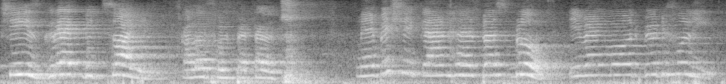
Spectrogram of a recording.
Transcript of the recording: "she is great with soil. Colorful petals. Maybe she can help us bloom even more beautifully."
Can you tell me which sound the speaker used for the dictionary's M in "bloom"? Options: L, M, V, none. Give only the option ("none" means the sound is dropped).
none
